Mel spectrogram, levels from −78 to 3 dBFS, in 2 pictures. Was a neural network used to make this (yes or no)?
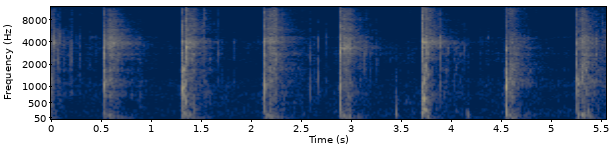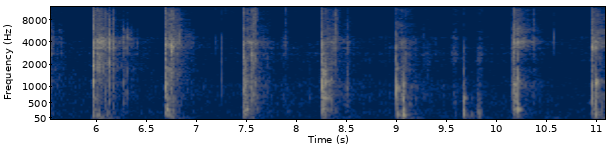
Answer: yes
